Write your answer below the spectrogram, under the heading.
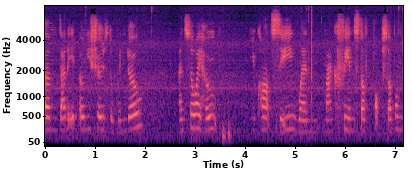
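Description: A woman talks in a high voice while noticeable background noise carries on. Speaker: gamer guest. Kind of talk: casual gameplay commentary. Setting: online voice call with headset. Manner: playful, giggly.

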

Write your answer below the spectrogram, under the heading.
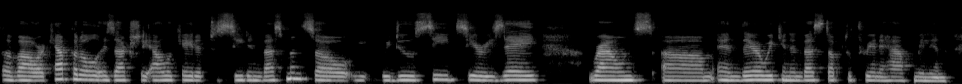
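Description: A woman talks in a dark, mellow tone, somewhat breathy. The background stays quiet. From Bulgaria. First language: Bulgarian. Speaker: venture capital investor. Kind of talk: interview. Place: home room. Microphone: video call.

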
